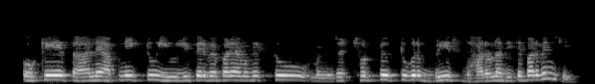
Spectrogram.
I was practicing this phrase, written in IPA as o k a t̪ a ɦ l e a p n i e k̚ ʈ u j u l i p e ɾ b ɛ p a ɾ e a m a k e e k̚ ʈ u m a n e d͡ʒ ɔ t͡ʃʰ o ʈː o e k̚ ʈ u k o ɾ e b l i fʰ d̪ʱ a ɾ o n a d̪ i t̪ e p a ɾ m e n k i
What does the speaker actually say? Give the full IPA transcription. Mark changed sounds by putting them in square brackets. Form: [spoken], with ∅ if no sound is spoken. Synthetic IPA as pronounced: o k [e] t̪ a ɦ l e a p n i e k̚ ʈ u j u l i p e ɾ b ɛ p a ɾ e a m a k e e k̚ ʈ u m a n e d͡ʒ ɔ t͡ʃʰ o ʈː o e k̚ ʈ u k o ɾ e b [ɾ] i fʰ d̪ʱ a ɾ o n a d̪ i t̪ e p a ɾ [b] e n k i

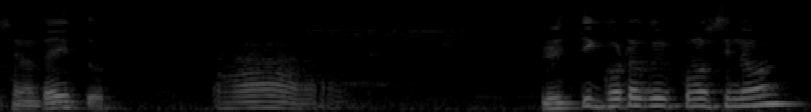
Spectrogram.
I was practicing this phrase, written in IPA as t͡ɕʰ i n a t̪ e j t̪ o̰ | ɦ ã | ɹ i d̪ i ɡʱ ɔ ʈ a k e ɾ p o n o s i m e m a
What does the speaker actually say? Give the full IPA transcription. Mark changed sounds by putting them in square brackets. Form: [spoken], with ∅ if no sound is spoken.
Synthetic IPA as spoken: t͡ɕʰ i n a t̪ [a] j t̪ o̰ | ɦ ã | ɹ i [t̪] i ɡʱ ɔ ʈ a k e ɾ [k] o n o s i [n] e m a

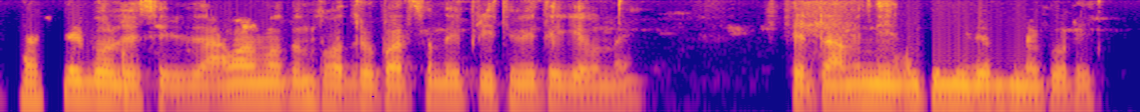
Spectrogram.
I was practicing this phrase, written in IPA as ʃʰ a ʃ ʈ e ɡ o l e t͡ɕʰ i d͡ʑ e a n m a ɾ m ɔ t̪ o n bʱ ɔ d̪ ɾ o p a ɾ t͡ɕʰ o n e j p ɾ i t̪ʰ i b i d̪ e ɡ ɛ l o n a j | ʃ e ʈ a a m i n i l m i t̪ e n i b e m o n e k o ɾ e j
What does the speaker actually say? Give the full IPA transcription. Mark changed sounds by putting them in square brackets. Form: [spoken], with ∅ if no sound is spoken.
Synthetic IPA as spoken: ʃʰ a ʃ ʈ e [b] o l e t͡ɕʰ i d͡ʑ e a [∅] m a ɾ m ɔ t̪ o n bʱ ɔ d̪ ɾ o p a ɾ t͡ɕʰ o n e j p ɾ i t̪ʰ i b i [t̪] e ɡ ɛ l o n a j | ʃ e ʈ a a m i n i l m i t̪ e n i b e m o n e k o ɾ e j

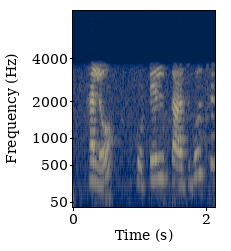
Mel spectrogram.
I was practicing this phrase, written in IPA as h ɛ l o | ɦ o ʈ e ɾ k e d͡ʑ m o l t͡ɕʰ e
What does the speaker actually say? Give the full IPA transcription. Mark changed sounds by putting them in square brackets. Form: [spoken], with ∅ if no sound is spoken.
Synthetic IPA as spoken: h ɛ l o | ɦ o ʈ e [l] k [a] d͡ʑ [b] o l t͡ɕʰ e

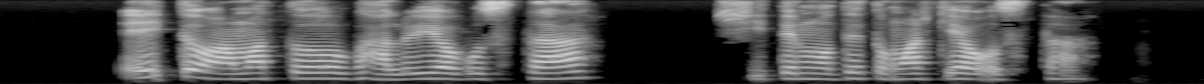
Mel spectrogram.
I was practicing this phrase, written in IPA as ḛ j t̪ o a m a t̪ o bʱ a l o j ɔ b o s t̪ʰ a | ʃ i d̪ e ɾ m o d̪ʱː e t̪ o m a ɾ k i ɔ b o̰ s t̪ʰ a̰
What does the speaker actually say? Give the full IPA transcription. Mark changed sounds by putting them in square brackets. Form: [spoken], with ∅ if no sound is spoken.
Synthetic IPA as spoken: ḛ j t̪ o a m a t̪ o bʱ a l o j ɔ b o s t̪ʰ a | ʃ i [t̪] e ɾ m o d̪ʱː e t̪ o m a ɾ k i ɔ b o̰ s t̪ʰ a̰

